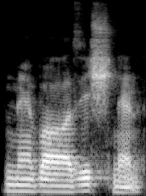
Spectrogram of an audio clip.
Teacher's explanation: Nəvazişlə vurğu 3-cü hecanın üzərindədir. Sonda deyil.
